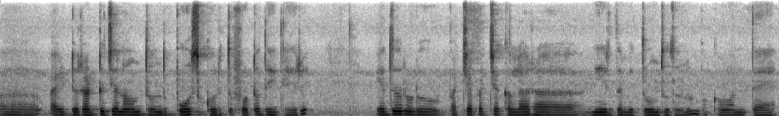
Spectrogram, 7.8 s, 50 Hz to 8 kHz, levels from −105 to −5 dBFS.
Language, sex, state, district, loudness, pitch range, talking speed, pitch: Tulu, female, Karnataka, Dakshina Kannada, -17 LUFS, 170-185 Hz, 140 wpm, 180 Hz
